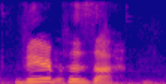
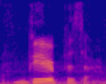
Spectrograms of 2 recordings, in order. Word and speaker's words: Virpazar: Virpazar. Virpazar.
